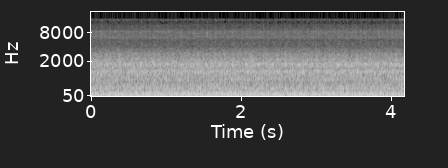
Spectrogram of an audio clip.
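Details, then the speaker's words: Ford 7.3 diesel idling on a cold day after ICP sensor replacement, with a little white smoke at startup: steady, even idle with a regular low beat, the earlier hiccup gone, though lack of power and skip persist when driving. "this is possibly it's cold outside today you can hear now the hiccup is gone"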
